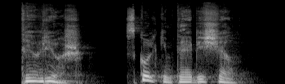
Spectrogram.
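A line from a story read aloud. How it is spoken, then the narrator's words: Quiet. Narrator (Russian): тихо произносит Рика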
